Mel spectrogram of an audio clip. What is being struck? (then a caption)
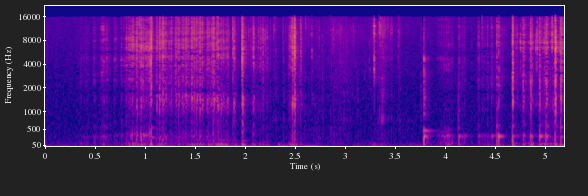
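Bar of soap scraped with a blade. A utility knife blade scrapes flaky shavings off a solid, rectangular, white embossed bar of dry soap held in the hand. Dry, crunchy scraping and crackling fill the clip, broken by sharp, bright cutting snaps and carried over a low, steady rumble.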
